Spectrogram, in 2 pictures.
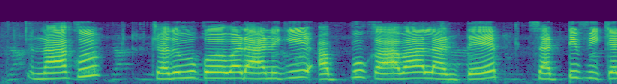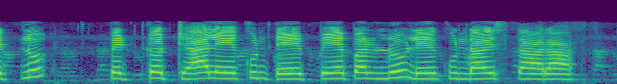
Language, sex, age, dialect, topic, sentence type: Telugu, female, 31-35, Telangana, banking, question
